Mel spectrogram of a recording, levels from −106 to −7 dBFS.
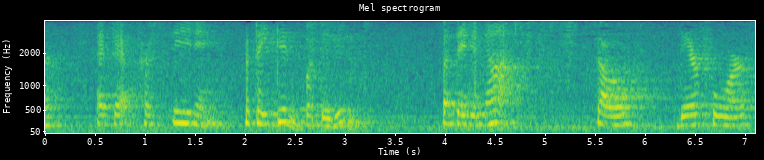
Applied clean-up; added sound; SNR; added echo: none; none; none; none.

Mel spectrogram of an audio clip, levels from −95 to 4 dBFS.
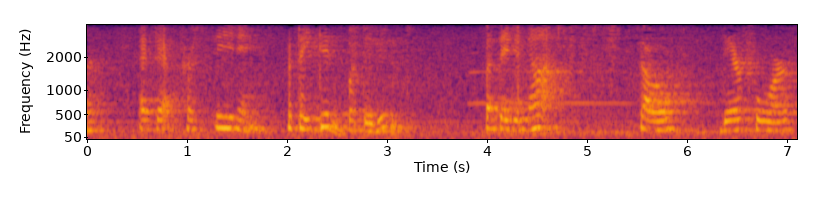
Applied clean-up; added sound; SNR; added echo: none; Wind instrument, woodwind instrument; 19 dB; none.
